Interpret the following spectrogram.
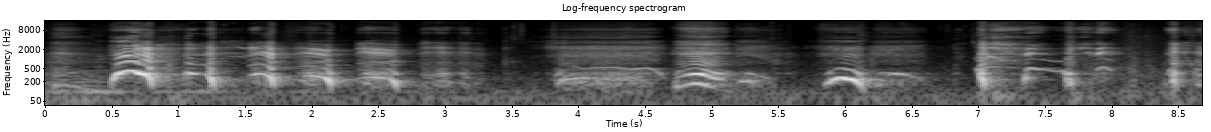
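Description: A man coughing hard in a long fit: a string of short, strained coughs, a rasping breath about four seconds in, then another burst of coughs near the end.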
